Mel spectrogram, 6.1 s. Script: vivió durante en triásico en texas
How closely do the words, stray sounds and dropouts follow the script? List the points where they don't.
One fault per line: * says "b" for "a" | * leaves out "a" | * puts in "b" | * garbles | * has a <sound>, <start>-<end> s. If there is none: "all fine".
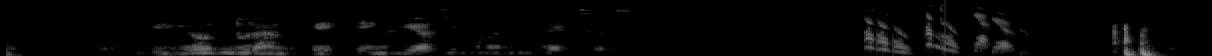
* has a chirp, 4.3-5.2 s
